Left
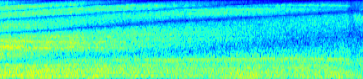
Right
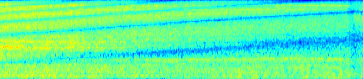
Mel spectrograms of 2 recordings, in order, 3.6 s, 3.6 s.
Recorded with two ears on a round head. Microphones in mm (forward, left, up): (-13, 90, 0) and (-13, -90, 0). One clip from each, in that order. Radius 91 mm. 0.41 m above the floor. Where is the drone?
75° right (ahead or behind); by 3.6 s 50° right (ahead or behind).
